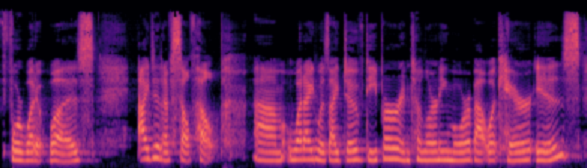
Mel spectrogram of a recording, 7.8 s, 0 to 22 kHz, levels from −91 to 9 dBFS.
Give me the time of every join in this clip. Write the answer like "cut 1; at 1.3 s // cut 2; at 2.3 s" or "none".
cut 1; at 2.1 s // cut 2; at 4.2 s // cut 3; at 6.6 s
